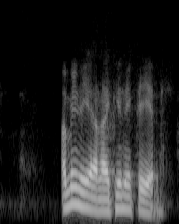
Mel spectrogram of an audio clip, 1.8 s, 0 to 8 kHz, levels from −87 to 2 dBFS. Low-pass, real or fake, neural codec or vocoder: 7.2 kHz; fake; codec, 16 kHz, 1.1 kbps, Voila-Tokenizer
